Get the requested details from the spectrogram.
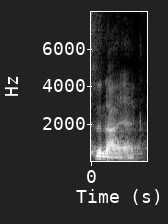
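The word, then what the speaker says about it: Vinayak: and uh welcome uh VNC am I pronouncing your name correctly um no but it's not a problem sorry how do you say your name uh uh it's vanc thank you for asking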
